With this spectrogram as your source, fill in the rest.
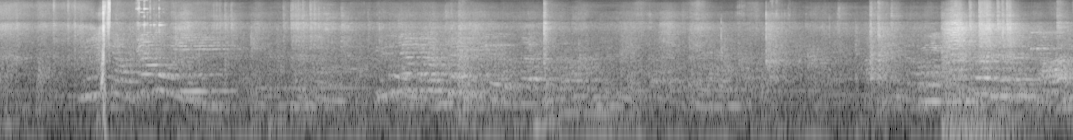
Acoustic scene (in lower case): crowded indoor space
